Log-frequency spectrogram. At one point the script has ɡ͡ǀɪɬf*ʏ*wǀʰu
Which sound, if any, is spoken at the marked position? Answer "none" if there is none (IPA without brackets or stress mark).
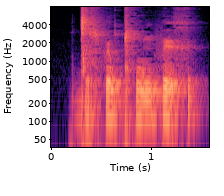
ʏ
